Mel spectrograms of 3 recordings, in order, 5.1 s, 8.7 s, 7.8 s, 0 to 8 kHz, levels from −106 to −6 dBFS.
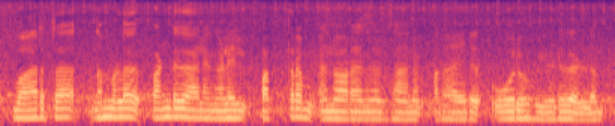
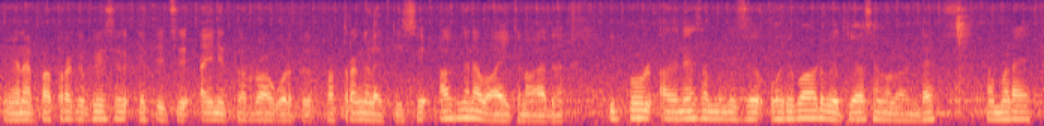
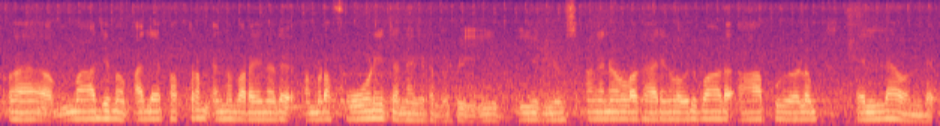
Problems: none marked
